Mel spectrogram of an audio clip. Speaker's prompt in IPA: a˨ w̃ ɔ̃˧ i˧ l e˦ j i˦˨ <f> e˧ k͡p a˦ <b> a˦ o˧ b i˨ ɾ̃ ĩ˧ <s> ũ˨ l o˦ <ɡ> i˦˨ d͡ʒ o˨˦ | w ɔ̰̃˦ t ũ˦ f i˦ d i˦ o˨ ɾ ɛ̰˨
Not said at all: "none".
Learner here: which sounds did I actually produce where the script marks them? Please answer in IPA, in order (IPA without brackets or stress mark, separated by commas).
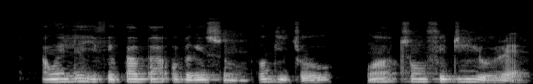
f, b, s, ɡ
